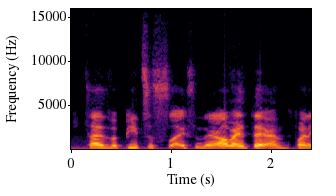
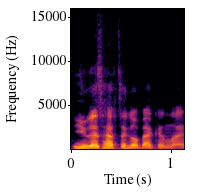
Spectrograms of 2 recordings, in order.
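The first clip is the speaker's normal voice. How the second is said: plain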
